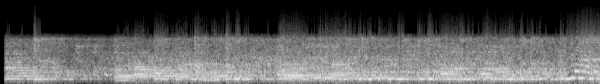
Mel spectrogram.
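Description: Loud live concert music played over a venue's sound system: held instrumental notes and chords that change every second or so.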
